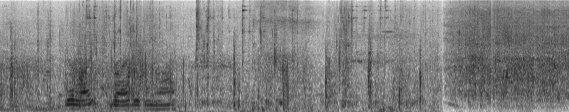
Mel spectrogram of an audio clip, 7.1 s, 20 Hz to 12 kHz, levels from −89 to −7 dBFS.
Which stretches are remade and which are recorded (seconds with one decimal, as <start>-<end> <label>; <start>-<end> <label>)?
0.0-6.0 recorded; 6.0-7.1 remade

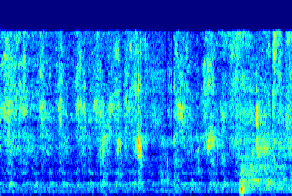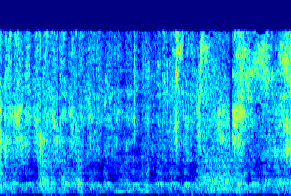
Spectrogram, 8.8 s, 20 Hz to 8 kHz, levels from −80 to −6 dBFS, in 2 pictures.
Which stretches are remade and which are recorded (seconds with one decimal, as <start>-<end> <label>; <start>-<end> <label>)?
0.0-2.1 recorded; 2.1-2.6 remade; 2.6-6.1 recorded; 6.1-6.6 remade; 6.6-8.8 recorded

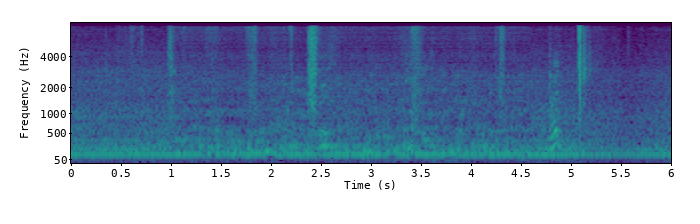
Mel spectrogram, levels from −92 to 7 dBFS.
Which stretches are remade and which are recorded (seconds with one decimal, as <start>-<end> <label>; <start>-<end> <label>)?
0.0-1.0 recorded; 1.0-4.6 remade; 4.6-6.0 recorded

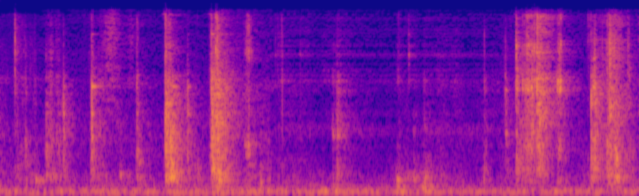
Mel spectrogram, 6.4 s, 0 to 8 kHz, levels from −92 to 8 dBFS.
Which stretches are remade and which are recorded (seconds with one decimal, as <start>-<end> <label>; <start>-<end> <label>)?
0.0-2.7 recorded; 2.7-5.0 remade; 5.0-6.4 recorded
